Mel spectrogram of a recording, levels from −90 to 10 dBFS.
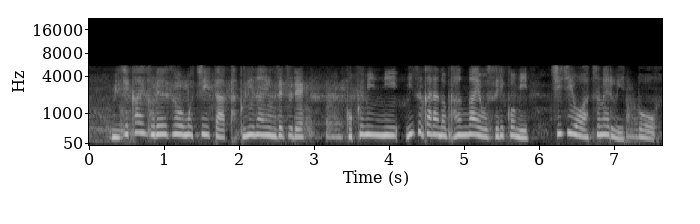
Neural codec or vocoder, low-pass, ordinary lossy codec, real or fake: codec, 24 kHz, 1.2 kbps, DualCodec; 5.4 kHz; MP3, 48 kbps; fake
